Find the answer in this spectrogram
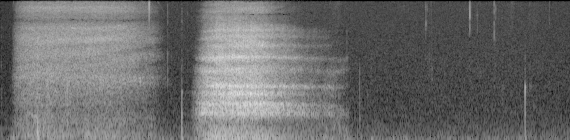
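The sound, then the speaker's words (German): Two long, deep breaths, a slow airy inhale followed by a louder, forceful exhale, then quiet with a few faint clicks. “also erstmal, meine Worte überschlagen sich, wir atmen.”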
